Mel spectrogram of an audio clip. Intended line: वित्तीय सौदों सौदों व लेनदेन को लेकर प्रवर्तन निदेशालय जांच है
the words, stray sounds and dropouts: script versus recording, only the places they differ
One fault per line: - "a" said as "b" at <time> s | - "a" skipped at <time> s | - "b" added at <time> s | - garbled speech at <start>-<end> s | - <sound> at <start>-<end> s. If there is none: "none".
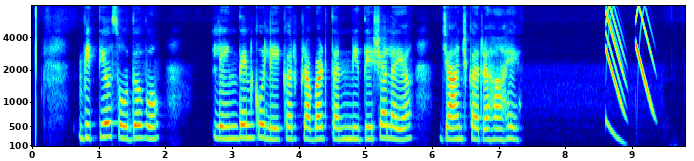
- "सौदों" skipped at 1.6 s
- "कर रहा" added at 6.6 s
- chirp at 8.6-9.4 s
